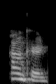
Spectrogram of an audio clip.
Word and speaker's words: Concord: it's the widows of Concord right am I pronouncing conquered correctly conquered correct conquered and that support group is what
